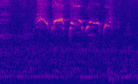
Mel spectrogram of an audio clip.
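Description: A bird outside gives a brief burst of thin, high chirps, faint against a steady indoor background.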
